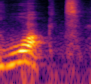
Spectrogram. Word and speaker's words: walked: The word walk, which has an unvoiced K sound at the end, walk, becomes walked. Yesterday I walked.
